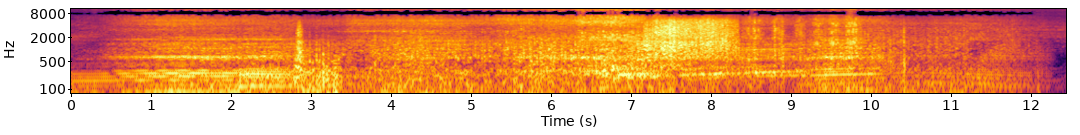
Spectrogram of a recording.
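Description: Dirt bike engine revving hard, louder from about a second in and easing off near the end, with a single sharp click about three seconds in.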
